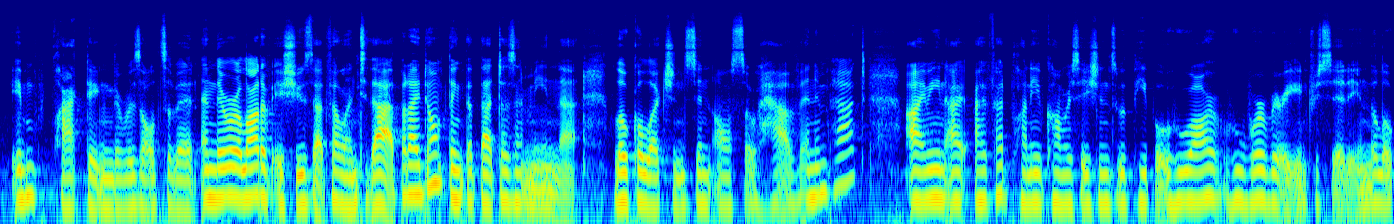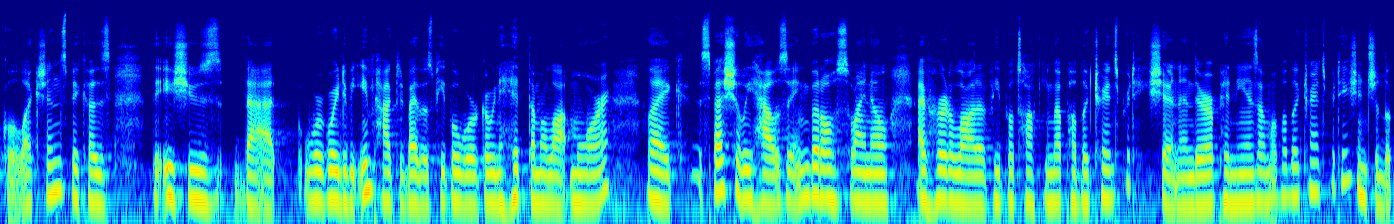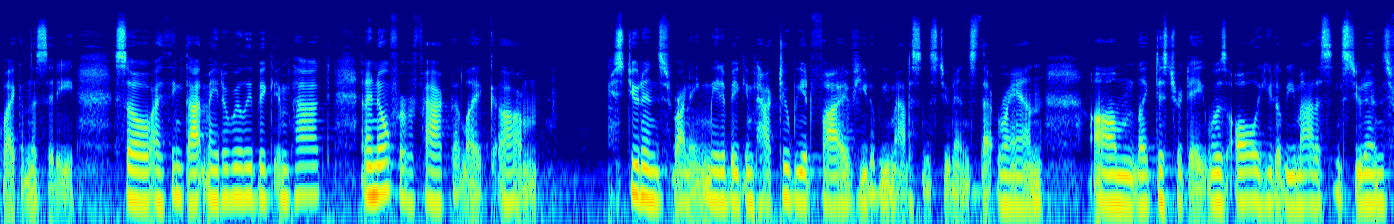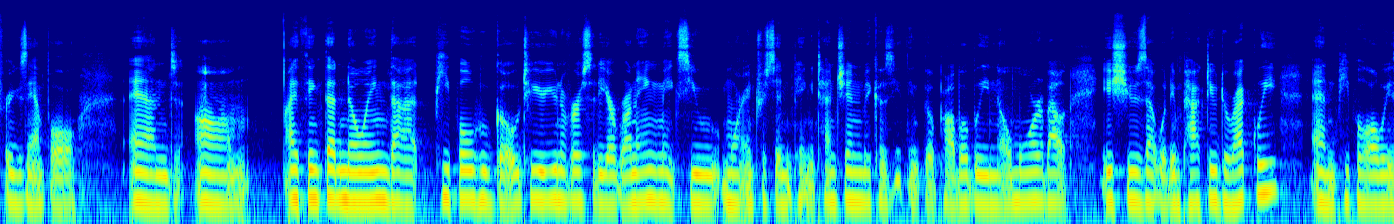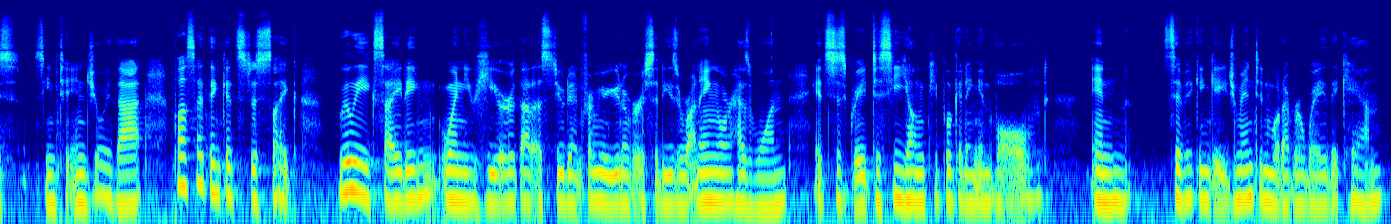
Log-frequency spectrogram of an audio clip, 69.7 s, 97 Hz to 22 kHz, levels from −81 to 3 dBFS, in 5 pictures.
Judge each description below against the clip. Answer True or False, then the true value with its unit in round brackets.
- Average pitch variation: False (1.9 semitones)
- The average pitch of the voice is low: False (165 Hz)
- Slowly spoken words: False (195 wpm)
